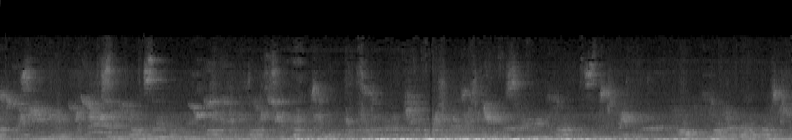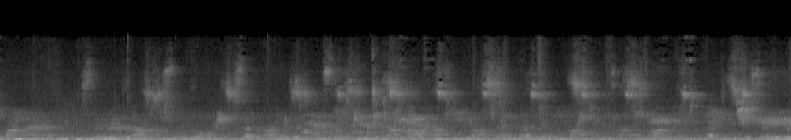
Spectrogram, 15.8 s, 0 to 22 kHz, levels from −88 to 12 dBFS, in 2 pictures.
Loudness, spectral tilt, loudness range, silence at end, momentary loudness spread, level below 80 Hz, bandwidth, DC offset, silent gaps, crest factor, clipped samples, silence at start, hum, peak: -30 LUFS; -4.5 dB/octave; 11 LU; 0 s; 14 LU; -22 dBFS; 12.5 kHz; under 0.1%; none; 20 dB; under 0.1%; 0 s; none; 0 dBFS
